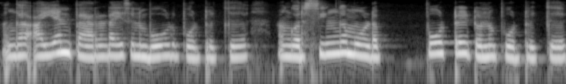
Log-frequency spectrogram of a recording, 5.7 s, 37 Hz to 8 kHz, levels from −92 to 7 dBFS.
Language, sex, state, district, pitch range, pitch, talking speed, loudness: Tamil, female, Tamil Nadu, Nilgiris, 205-235 Hz, 220 Hz, 115 wpm, -14 LUFS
